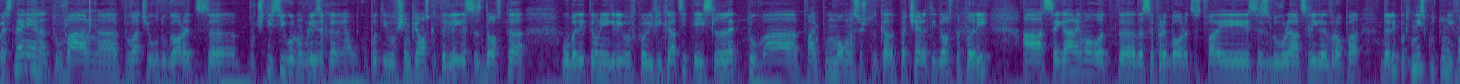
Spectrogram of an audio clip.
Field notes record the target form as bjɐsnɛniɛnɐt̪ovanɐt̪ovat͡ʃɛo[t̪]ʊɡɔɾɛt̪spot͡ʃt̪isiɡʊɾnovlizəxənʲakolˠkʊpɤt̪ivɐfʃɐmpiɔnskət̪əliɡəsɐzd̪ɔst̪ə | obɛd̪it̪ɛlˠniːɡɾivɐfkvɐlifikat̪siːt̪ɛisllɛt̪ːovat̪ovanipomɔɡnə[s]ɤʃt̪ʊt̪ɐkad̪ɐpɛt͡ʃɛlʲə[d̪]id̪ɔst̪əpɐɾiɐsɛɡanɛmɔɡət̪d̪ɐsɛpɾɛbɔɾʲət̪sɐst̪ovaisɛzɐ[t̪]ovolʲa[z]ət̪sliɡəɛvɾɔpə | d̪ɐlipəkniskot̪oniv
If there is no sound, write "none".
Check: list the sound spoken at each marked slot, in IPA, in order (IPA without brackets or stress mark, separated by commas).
d̪, s, t̪, d̪, v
